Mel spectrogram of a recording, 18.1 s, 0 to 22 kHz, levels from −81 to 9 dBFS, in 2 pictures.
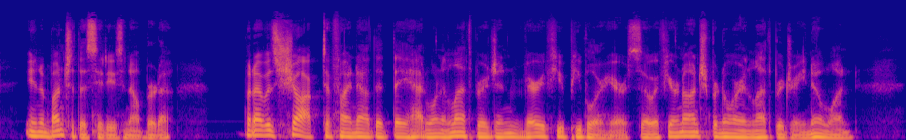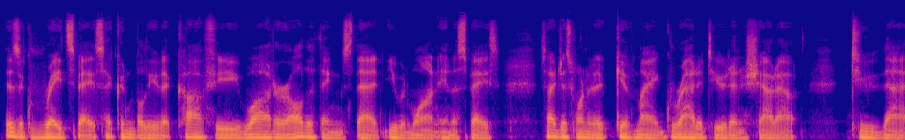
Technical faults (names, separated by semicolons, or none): none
